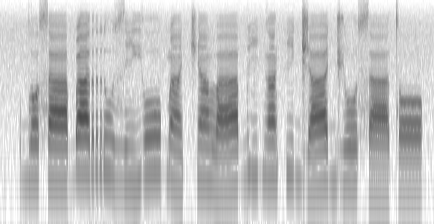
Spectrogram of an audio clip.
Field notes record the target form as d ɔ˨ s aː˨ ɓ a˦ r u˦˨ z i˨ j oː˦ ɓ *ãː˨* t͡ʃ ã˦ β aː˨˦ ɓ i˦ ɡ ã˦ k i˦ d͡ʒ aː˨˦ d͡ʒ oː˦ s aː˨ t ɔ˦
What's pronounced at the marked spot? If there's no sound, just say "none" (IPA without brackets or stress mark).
ã˨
